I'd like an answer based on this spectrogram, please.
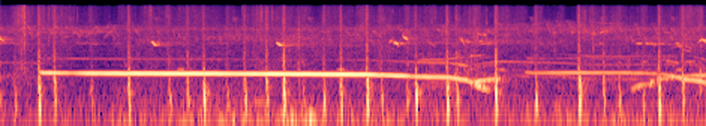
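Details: Wolf giving a long, steady, level howl that holds for about three seconds and then drops, followed by a second rising howl, over rapid regular clicking and a few high bird chirps.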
